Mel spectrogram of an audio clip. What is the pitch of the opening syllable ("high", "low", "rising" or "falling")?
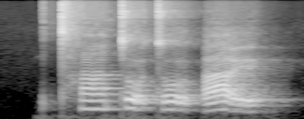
high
